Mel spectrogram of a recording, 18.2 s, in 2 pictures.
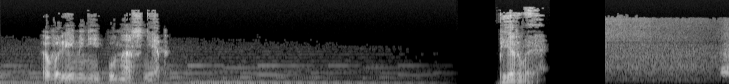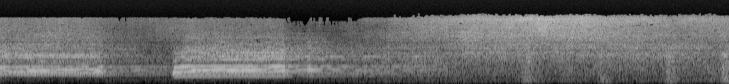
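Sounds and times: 
speech: 0:00.5 - 0:02.2, 0:06.2 - 0:06.8
steam locomotive steam hissing: 0:07.6 - 0:12.4, 0:13.8 - 0:18.2
steam locomotive whistle blasts: 0:09.0 - 0:16.5.

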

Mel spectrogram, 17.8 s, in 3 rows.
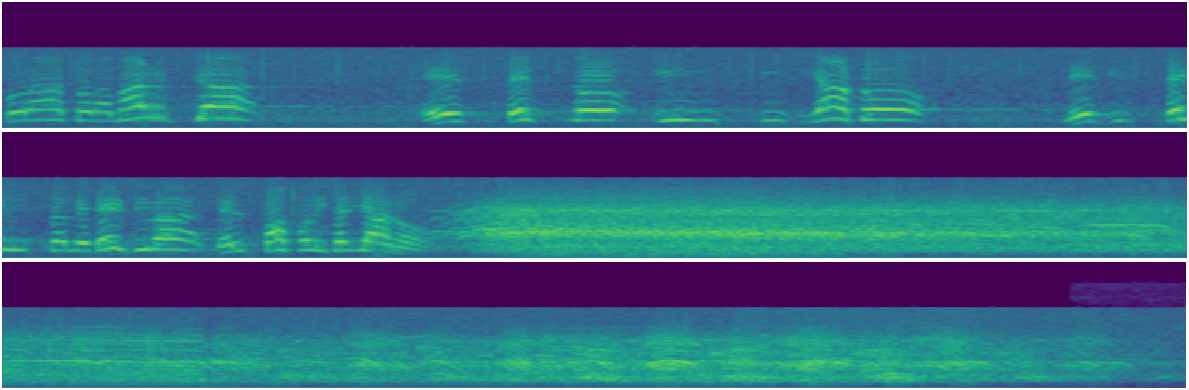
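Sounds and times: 
speech: 0:00.1 - 0:01.4, 0:02.1 - 0:04.7, 0:05.3 - 0:08.4
crowd cheering and applauding a war declaration: 0:08.1 - 0:17.7.

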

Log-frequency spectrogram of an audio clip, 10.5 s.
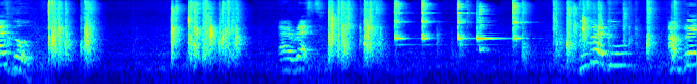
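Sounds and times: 
speech: 0:00.2 - 0:00.6, 0:09.0 - 0:10.4
rhythmic hand clapping: 0:00.7 - 0:01.6, 0:02.6 - 0:03.8, 0:04.9 - 0:10.4.

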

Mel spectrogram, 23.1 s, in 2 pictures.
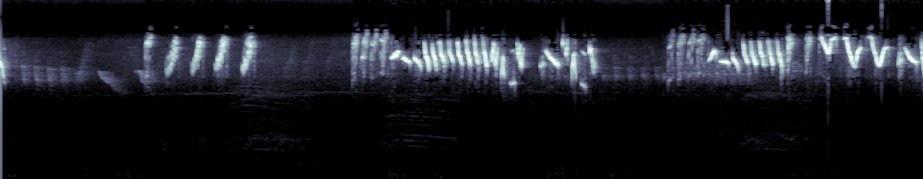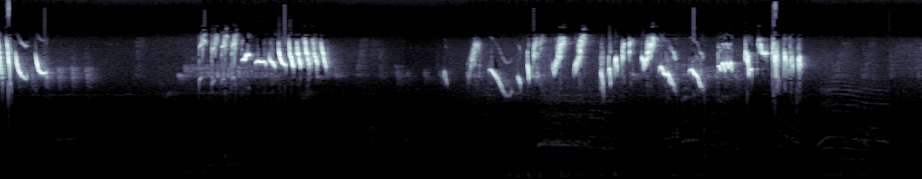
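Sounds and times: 
white-eye twittering song: 0:00.0 - 0:03.2, 0:04.4 - 0:07.6, 0:08.3 - 0:12.7, 0:13.8 - 0:15.7, 0:17.0 - 0:21.6.

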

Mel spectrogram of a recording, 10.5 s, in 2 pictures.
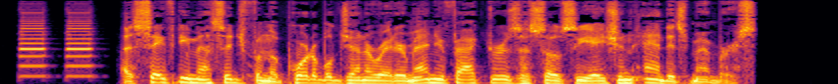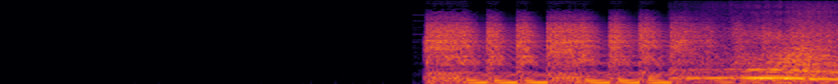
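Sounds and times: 
speech: 0:00.8 - 0:04.8
race car engine revving: 0:09.4 - 0:10.4.

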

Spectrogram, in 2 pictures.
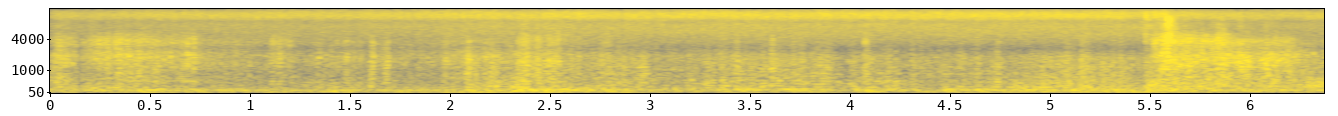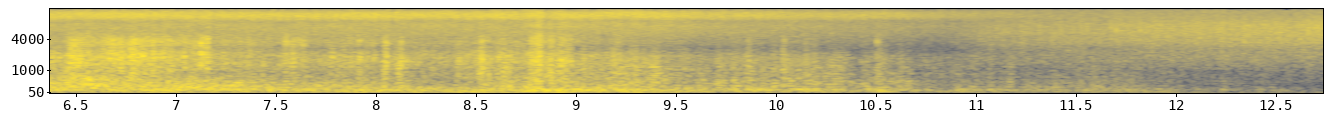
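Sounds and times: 
deep thunder rumbling and rolling: 0:00.0 - 0:12.7
heavy downpour after sultry, muggy weather: 0:00.0 - 0:12.7.

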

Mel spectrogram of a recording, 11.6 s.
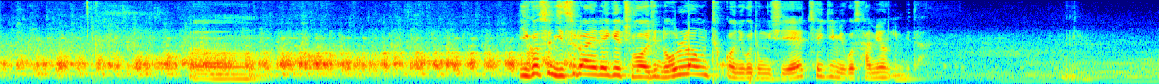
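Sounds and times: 
air conditioner draining water gurgling: 0:00.0 - 0:07.3
air conditioner whirring while draining water: 0:00.0 - 0:11.5
speech: 0:01.9 - 0:02.6, 0:05.2 - 0:09.3.

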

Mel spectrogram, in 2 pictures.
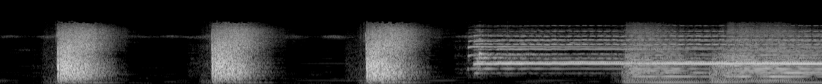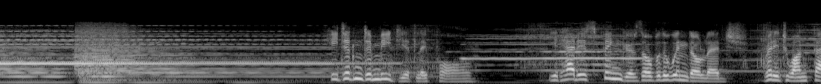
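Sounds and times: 
handgun shots fired by a woman into a man's back: 0:00.6 - 0:01.2, 0:02.1 - 0:02.8, 0:03.7 - 0:04.3
sustained tonal drone: 0:04.7 - 0:16.4
speech: 0:11.6 - 0:13.1, 0:13.7 - 0:16.4.

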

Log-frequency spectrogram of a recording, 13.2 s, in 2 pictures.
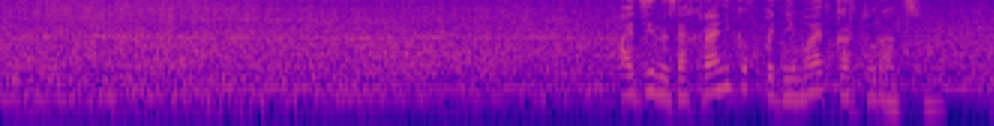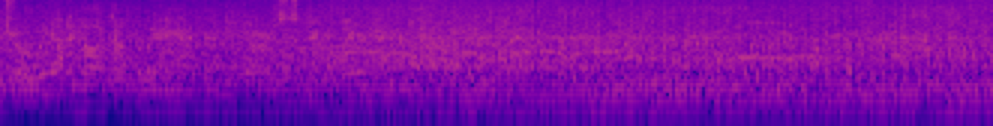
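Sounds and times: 
helicopter circling overhead: 0:00.0 - 0:13.2
speech: 0:04.2 - 0:06.5.

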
